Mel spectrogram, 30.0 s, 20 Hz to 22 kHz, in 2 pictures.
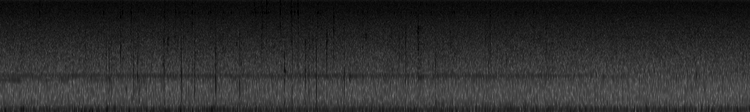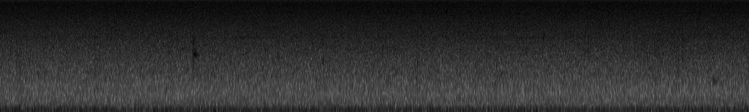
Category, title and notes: Soundscapes > Nature
Snow Silence - 10min Ambient Winter Soundscape
10-minute continuous recording of profound snow silence (Jan 2026). Captured with Zoom M3 MikTrak in stereo during snowfall, revealing subtle micro-sounds: faint wind through pines, distant crow calls, and the absolute stillness between. Ideal for sound design in theatre/opera. No processing - pure field recording.
hush, winter, silence, snowambience, winterjapan, snow, japan, hyogo, soundscape, fieldsrecording, naturalsilence, quiet, asmr, snowfall, distantwind, ambient, snowscape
